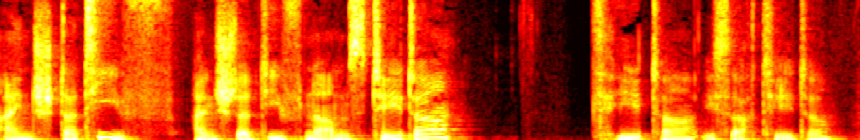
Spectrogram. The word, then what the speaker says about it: Theta: Täter, T-H-E-T-A. Täter.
